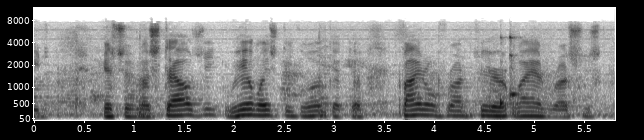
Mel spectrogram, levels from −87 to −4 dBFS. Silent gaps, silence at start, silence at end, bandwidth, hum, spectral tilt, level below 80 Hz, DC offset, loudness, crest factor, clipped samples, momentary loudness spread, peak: none; 0 s; 0 s; 8 kHz; none; -5 dB/octave; -58 dBFS; under 0.1%; -18 LUFS; 18 dB; under 0.1%; 12 LU; 0 dBFS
